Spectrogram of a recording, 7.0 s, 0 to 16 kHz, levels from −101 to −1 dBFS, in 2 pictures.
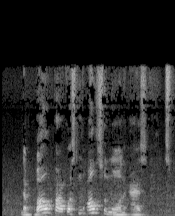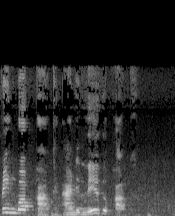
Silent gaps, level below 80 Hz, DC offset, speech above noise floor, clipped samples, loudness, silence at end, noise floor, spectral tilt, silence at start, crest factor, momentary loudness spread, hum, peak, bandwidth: none; -56 dBFS; under 0.1%; 32 dB; under 0.1%; -25 LUFS; 0.5 s; -56 dBFS; -4.5 dB/octave; 0.4 s; 18 dB; 10 LU; none; -6 dBFS; 11.5 kHz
